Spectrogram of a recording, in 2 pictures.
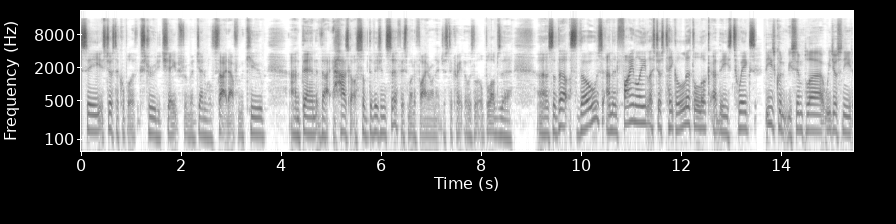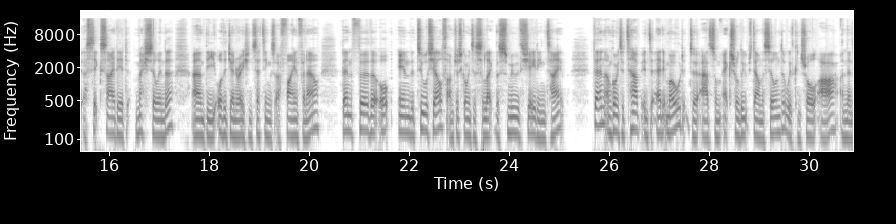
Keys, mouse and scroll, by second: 0.6 Tab, 9.2 Tab, 15.1 shift+a, 19.3-19.8 scroll down 1, 19.8-20.8 scroll up 1, 22.3-22.8 scroll down 1, 25.1 middle click, 27.6 Tab, 29.2 ctrl+r.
